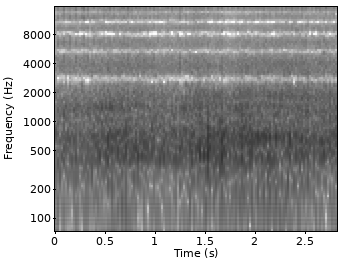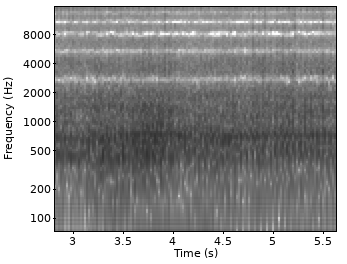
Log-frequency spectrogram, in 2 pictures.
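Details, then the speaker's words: Mazda Miata engine with a loose, irregular knock/rattle under steady hum, barely audible at idle, more prominent while driving; car on stands; cause unknown to owner. "okay so my miata is making a noise um actually a pretty horrible knock slash rattle i really can't hear it when it's at idle but uh here listen to this"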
